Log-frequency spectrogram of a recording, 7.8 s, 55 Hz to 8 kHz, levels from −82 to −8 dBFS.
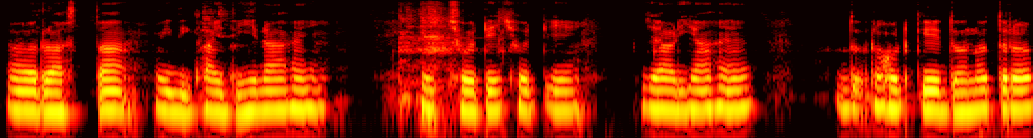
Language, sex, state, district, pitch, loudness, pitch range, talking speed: Hindi, male, Chhattisgarh, Balrampur, 155 Hz, -31 LUFS, 150-160 Hz, 140 wpm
